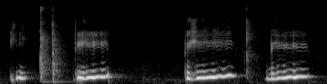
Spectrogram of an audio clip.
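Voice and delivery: mouth beeps. Acted. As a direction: beep each one like a bleep over a swear. Mock censor beeps.

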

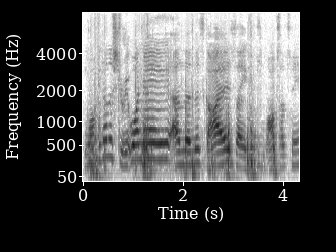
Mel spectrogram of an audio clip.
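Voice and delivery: ordinary talk, nothing marked

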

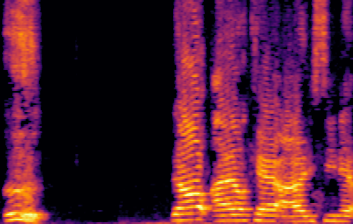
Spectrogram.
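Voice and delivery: ordinary talk

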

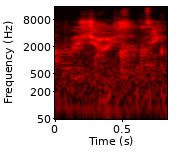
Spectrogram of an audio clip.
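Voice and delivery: hushed whisper. Real, not acted. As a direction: keep it to a whisper. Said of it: "I need you to be a little quiet".

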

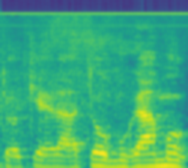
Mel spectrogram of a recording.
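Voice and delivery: cursing under breath. Acted. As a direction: grumble it to yourself, dropping low and slow. Cursing aside while kept waiting.

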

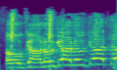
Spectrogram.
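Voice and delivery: rising panic, high and loud; panicked yelling. Real, not acted. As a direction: yelp it as you lose the fight. Losing a duel in game.

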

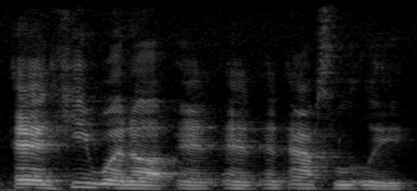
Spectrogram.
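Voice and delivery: ordinary talk

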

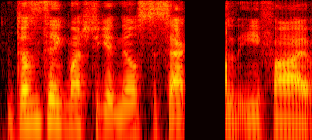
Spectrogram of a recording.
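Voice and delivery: ordinary talk

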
